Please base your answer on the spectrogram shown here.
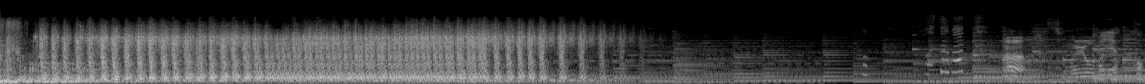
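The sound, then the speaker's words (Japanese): A squad of matchlock muskets fires a volley, heard as a dense, loud crackling rattle of many rapid shots for about six seconds, then dying away into quieter sustained tones. “鉄砲隊構え。 一斉射撃用意。 一斉射撃用意。撃て。”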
